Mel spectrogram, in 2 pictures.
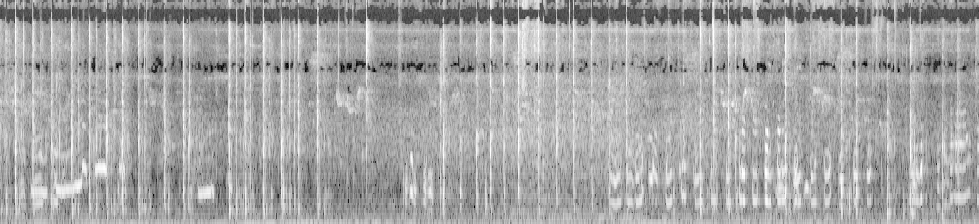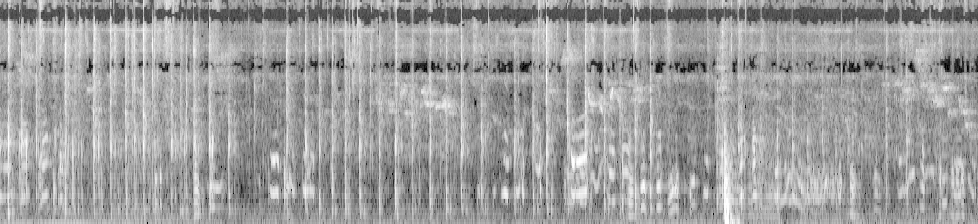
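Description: Chickens peck at the ground with quick tapping sounds.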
